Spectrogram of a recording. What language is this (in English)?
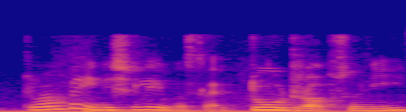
English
